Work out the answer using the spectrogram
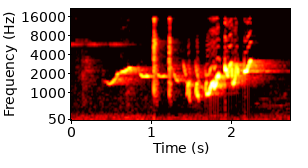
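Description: White-rumped shama singing: a rising whistle, a couple of sharp clicks, then a rapid burst of bright, warbled notes ending in a high sustained whistle.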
